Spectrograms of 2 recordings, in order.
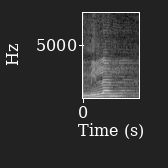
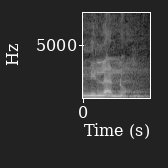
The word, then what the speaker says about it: Milano: ahí me explicaron que no se dice milán se dice milano yo no dije nada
